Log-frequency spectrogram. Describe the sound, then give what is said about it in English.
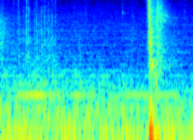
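A single sharp bow shot in a video game, a quick snap and whoosh with a low thud, rising loud over a steady, quiet ambient hum, as the player fires an arrow at a Falmer enemy in a room full of ruins. “I'm going to get out my bow and take the high road.”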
